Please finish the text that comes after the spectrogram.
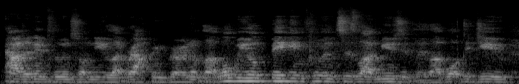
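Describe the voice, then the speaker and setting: Chatty host, echoey and set back. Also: male voice, mid-range voice, a little fast, pushed and bright, far from the mic. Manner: chatty, "like"-heavy, encouraging. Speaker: podcast host. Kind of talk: casual interview chat. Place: recording studio. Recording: echoey room, set back from mic, faint noise.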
